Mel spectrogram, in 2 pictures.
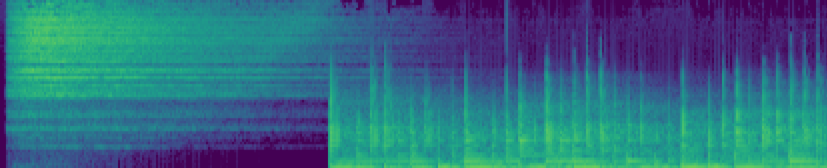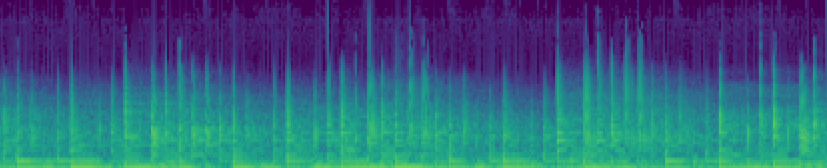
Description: Immense Space Drone

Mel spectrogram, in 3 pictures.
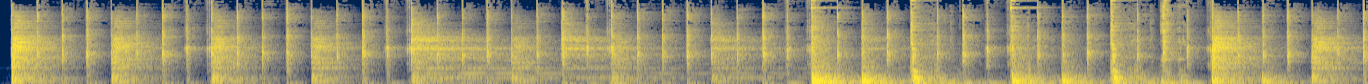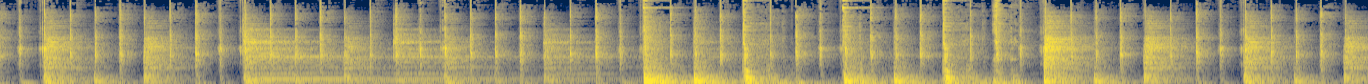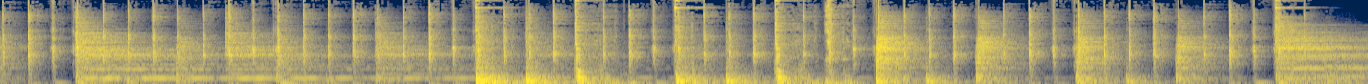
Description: Hits Only

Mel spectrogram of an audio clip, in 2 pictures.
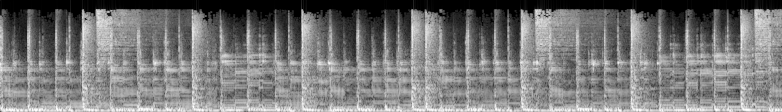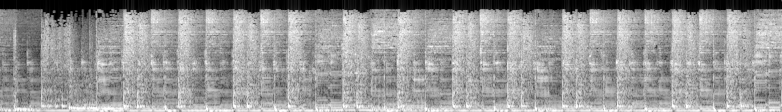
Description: Drums and Bass Mix

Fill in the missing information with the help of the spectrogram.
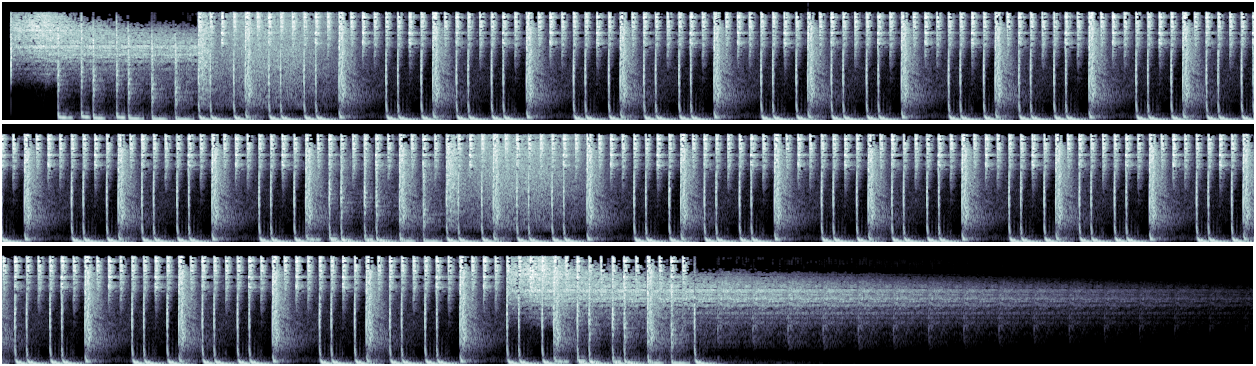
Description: Hipper Beat

